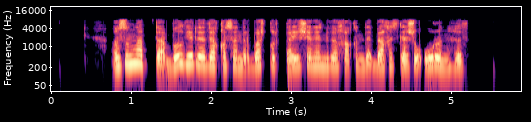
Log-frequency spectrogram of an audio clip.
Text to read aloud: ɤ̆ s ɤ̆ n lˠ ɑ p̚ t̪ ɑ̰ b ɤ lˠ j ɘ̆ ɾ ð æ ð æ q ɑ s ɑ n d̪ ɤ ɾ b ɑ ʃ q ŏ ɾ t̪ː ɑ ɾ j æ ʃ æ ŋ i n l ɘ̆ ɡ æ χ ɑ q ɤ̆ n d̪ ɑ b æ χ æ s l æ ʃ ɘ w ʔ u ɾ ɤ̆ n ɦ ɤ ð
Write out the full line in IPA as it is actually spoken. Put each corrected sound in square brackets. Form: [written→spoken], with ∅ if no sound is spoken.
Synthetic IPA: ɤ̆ s ɤ̆ n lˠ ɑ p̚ t̪ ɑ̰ b ɤ lˠ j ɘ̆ ɾ ð æ ð æ q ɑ s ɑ n d̪ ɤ ɾ b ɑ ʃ q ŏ ɾ t̪ː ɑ ɾ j æ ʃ æ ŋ [i→æ] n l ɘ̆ ɡ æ χ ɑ q ɤ̆ n d̪ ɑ b æ χ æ s l æ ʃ ɘ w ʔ u ɾ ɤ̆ n ɦ ɤ ð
